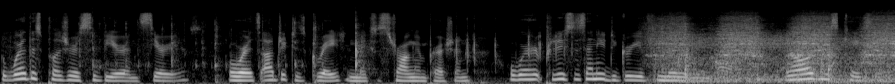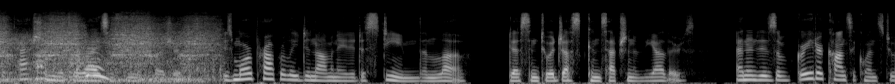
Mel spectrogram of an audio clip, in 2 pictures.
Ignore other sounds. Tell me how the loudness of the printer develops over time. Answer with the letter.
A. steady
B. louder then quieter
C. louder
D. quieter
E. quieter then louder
A.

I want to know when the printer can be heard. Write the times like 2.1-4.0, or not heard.
6.4-11.2.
